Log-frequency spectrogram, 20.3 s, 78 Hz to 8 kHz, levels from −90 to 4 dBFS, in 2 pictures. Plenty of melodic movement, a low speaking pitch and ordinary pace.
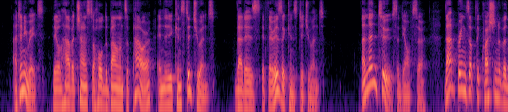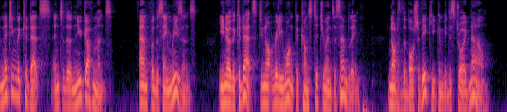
Yes: wide, 7.1 semitones; low, 110 Hz; average, 190 wpm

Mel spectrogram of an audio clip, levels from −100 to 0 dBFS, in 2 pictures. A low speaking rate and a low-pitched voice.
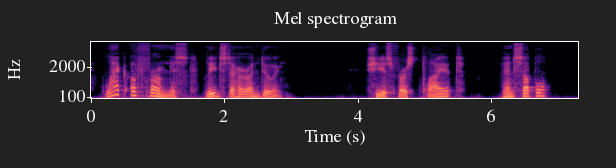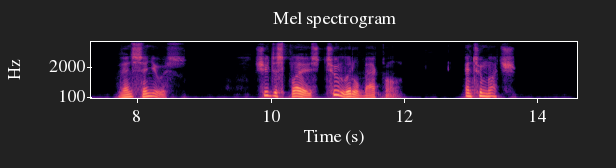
Yes: slow, 95 wpm; low, 130 Hz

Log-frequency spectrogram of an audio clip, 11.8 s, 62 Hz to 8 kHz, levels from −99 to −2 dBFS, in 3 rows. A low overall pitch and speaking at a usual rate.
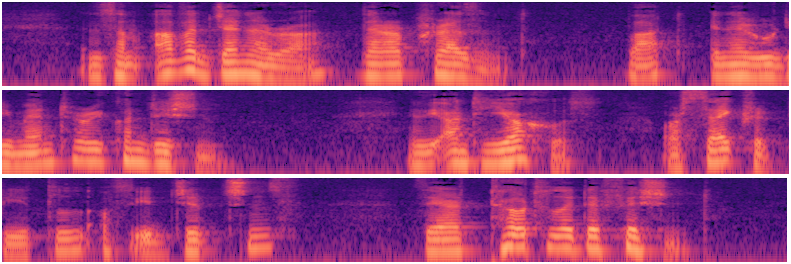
No: low, 115 Hz; slow, 125 wpm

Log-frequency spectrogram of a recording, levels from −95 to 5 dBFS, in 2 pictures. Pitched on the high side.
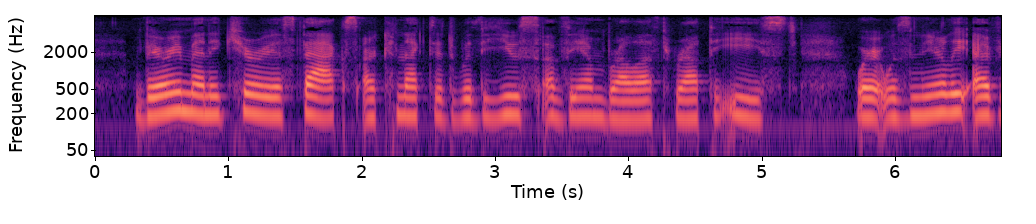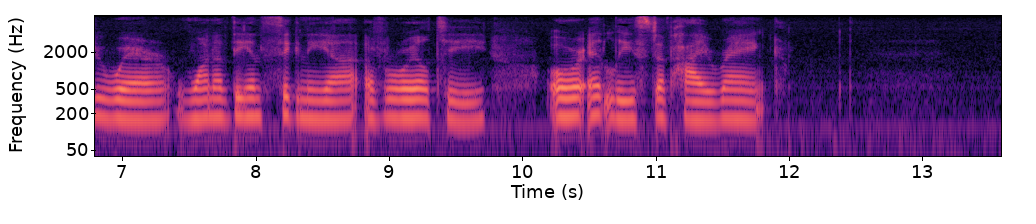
No: medium, 170 Hz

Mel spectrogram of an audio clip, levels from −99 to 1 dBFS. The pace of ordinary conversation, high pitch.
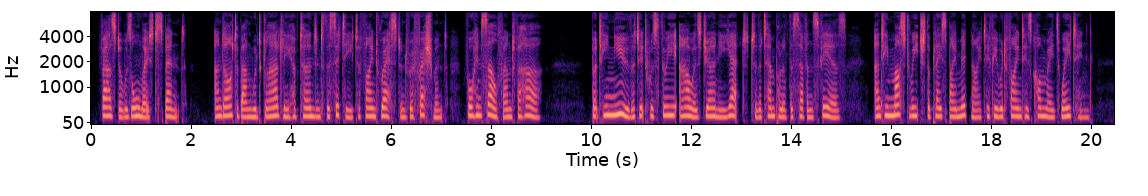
Yes: average, 160 wpm; high, 215 Hz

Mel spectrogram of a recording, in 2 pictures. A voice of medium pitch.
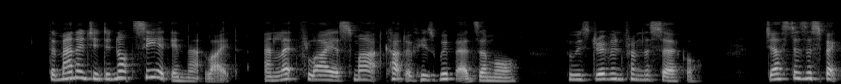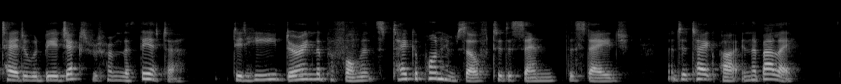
No: high, 220 Hz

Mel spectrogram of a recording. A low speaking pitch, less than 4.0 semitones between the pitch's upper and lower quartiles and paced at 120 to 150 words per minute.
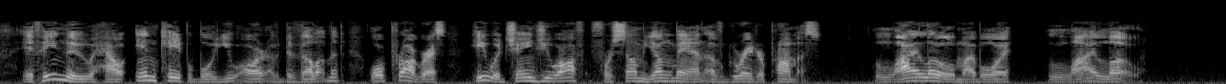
No: low, 125 Hz; average, 4.7 semitones; average, 140 wpm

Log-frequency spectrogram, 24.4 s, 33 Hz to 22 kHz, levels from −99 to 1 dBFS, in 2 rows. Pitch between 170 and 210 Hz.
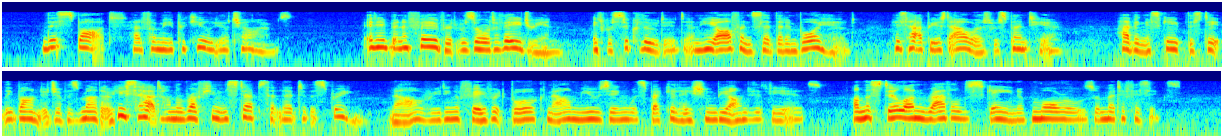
Yes: high, 190 Hz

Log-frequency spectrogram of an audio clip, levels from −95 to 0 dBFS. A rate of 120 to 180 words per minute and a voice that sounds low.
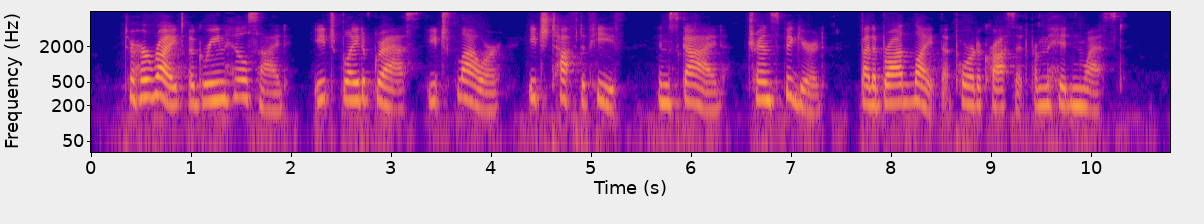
No: average, 170 wpm; high, 225 Hz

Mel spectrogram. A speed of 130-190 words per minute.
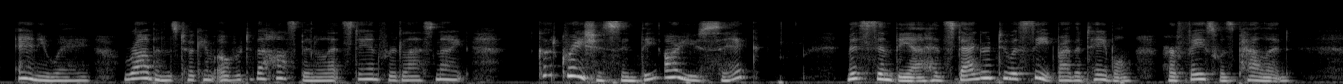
Yes: average, 140 wpm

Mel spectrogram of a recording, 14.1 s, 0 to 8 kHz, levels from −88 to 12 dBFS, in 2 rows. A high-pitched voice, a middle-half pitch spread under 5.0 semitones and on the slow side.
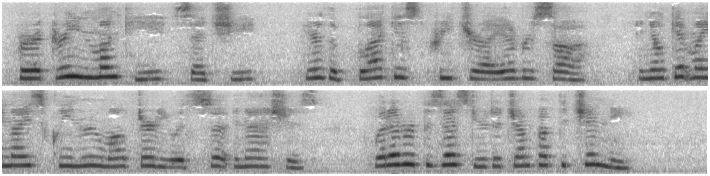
No: very high, 290 Hz; average, 2.8 semitones; average, 145 wpm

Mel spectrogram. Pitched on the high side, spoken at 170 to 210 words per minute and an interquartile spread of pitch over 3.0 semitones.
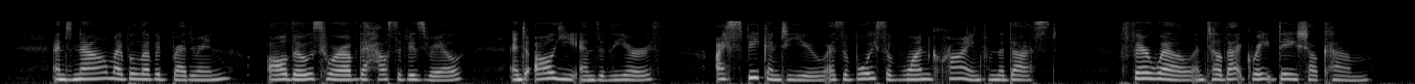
No: high, 225 Hz; average, 180 wpm; narrow, 2.4 semitones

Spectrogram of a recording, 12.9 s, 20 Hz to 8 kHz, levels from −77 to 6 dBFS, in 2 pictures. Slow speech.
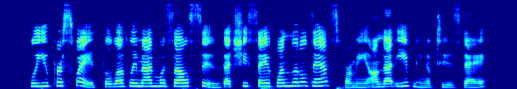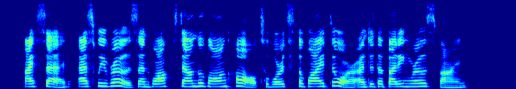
No: average, 185 wpm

